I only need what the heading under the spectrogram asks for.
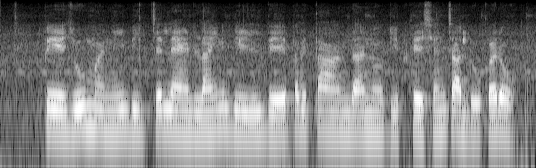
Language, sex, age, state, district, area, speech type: Punjabi, male, 18-30, Punjab, Rupnagar, rural, read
